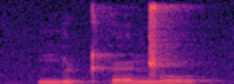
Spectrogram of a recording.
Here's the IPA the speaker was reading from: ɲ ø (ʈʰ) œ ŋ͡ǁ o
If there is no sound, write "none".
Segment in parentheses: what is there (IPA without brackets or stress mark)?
ʈʰ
